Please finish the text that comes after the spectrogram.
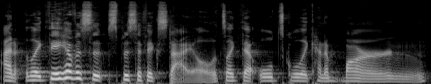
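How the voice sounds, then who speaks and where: A woman's voice: deep voice, big pitch swings, moderate pace. A young woman co-hosting a casual chat, rambling with lots of "like" and frequent laughter. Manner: rambling, heavy use of "like", laughs often. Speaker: co-host.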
